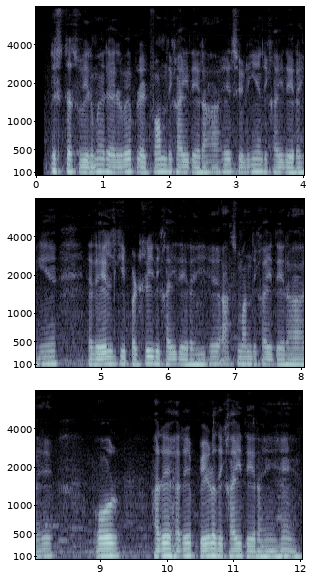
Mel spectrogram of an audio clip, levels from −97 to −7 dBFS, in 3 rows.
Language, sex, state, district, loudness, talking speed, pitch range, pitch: Hindi, male, Chhattisgarh, Balrampur, -33 LUFS, 170 wpm, 100-110 Hz, 105 Hz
